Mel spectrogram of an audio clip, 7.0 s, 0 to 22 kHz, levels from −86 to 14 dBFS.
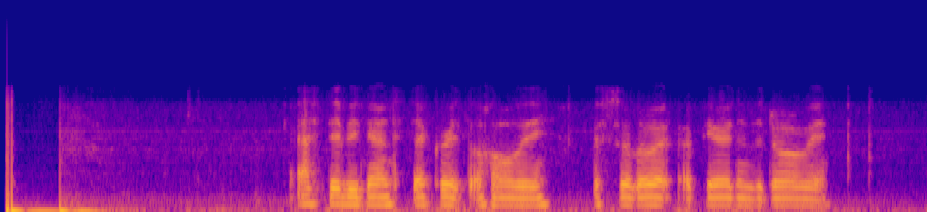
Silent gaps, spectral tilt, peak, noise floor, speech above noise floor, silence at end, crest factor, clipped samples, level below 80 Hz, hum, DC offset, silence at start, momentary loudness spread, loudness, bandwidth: none; -8 dB/octave; 0 dBFS; -42 dBFS; 29 dB; 0.75 s; 16 dB; under 0.1%; -30 dBFS; none; under 0.1%; 0.05 s; 14 LU; -14 LUFS; 4.6 kHz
